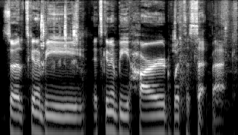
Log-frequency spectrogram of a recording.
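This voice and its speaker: A man's voice: medium pitch, steady tone, moderate pace, background noise. A man hosting a podcast and narrating a tabletop role-playing game as game master.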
